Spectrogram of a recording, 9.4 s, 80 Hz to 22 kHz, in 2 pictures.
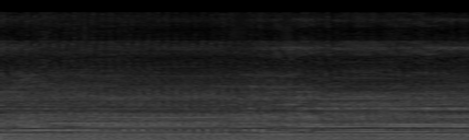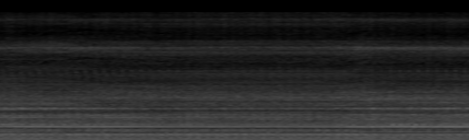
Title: Стук мотора субару EJ20G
